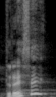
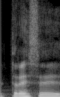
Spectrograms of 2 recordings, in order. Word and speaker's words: Trese: Neta, sí, Trese? Trese. It's not spelled like our Trese. It's spelled like maybe Filipino Trese.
